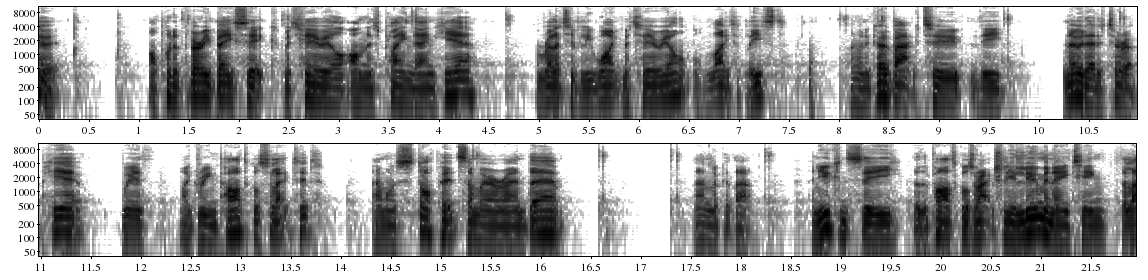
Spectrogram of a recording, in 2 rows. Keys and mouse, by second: 1.7 middle click, 6.5-8.1 middle drag, 11.5 middle click, 14.0 ctrl+s, 19.5-20.8 middle drag.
